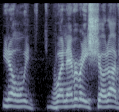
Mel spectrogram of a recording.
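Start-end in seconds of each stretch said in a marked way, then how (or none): none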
